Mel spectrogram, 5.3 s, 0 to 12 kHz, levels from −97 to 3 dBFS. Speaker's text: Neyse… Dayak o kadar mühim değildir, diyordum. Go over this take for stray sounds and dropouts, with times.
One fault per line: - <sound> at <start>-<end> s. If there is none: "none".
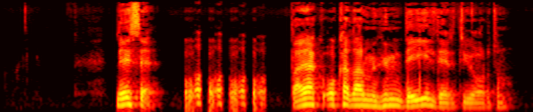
- laugh at 1.8-2.7 s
